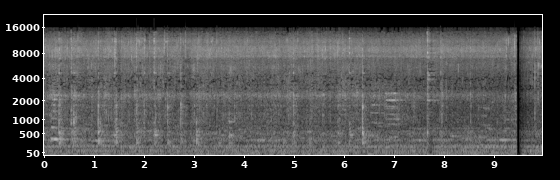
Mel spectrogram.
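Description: Onions, green chilies and ginger-garlic paste fry in a pan with a steady close sizzle, and stirring clinks through it for about ten seconds. A brief gap comes near the end.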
